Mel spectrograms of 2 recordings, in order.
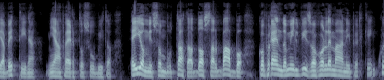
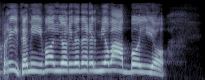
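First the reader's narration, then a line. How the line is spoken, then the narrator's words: Screaming at full voice. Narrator (Italian): urlando a squarciagola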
